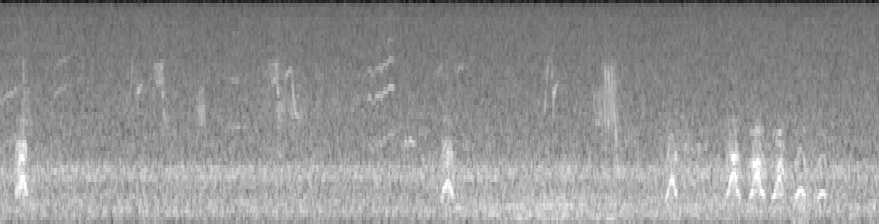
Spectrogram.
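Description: A dog barking: a single bark just after the start, another about halfway through, then a quick run of barks near the end. Faint high bird chirps come in between.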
